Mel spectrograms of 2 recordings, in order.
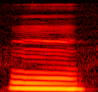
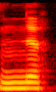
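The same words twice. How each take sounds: First: The consonant is said cleanly on its own. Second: The consonant is said with extra sound attached. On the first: The speaker calls it right. "a clean n" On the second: The speaker calls it wrong. "incorrectly pronounced n"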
